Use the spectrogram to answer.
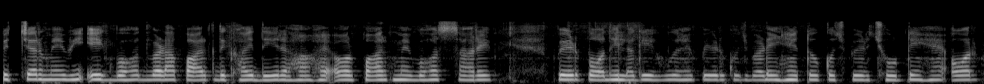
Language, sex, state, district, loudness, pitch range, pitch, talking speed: Hindi, female, Bihar, Saharsa, -26 LUFS, 205-215 Hz, 210 Hz, 190 wpm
